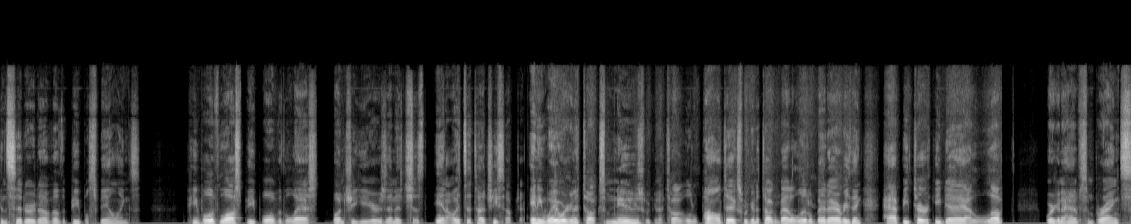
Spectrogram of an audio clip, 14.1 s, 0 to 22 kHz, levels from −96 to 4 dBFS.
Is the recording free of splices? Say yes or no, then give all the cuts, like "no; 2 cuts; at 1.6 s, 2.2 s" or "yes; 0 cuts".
yes; 0 cuts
